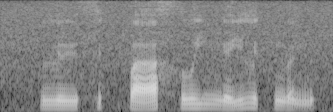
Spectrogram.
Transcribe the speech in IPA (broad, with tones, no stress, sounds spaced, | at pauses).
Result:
l yː˨ h ɪ˥ k̚ p aː˨˥ h uː˧ j ŋ e˨˥ j l ɪ˧ k̚ ŋ ɵ˨˩ n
